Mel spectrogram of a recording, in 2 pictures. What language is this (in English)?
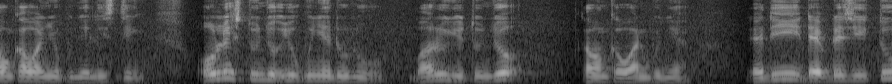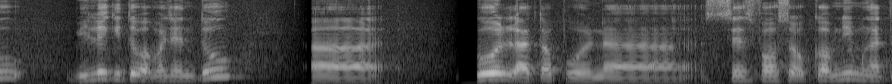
Malay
